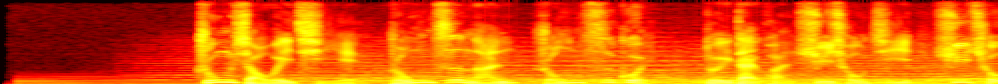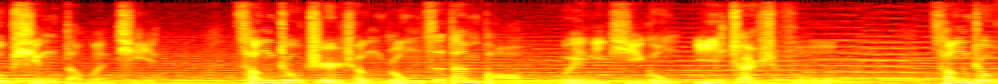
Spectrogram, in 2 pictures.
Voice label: 企业专题大气浑厚男

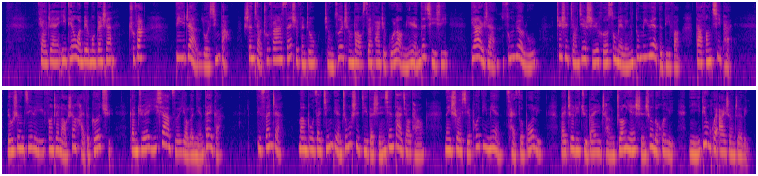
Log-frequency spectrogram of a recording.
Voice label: 旅游类短视频配音; 练习样例

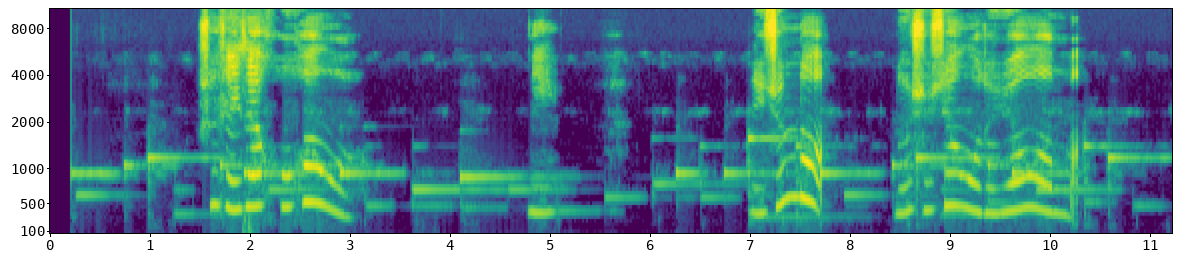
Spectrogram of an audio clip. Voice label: 萝莉音

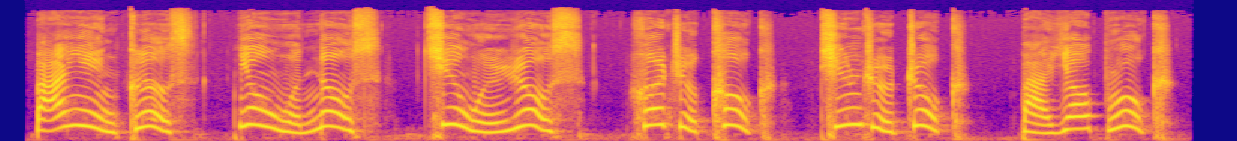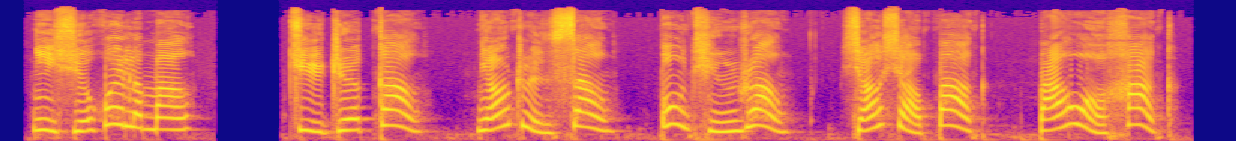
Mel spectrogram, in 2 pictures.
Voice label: 童声 英文

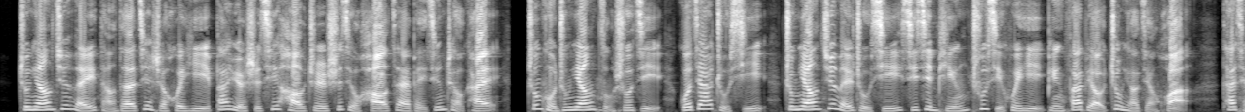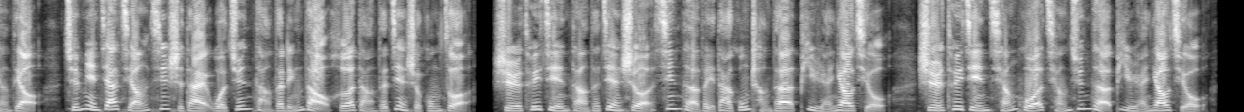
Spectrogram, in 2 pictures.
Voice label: 正播新闻; 中共中央

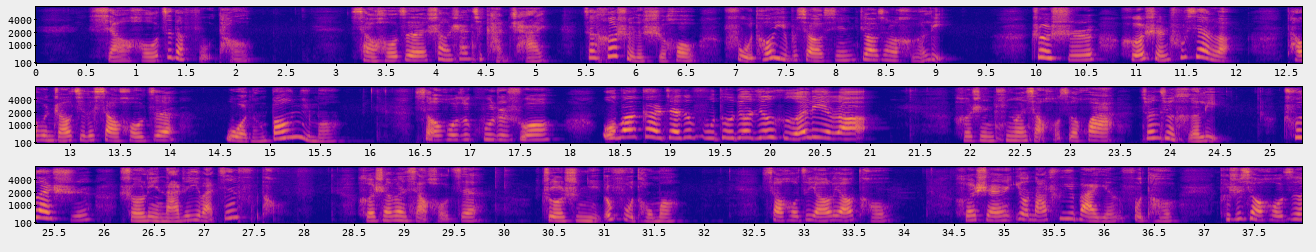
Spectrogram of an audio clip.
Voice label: 幼儿有声读物试音

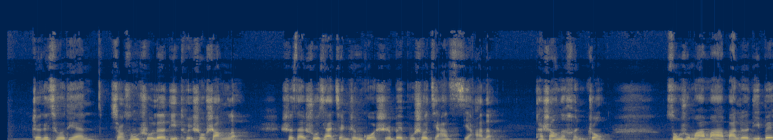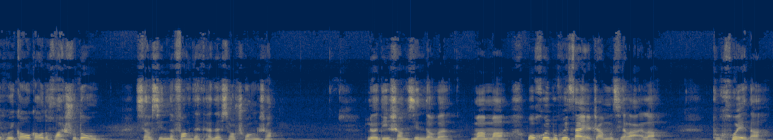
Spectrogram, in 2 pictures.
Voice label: 童话试音

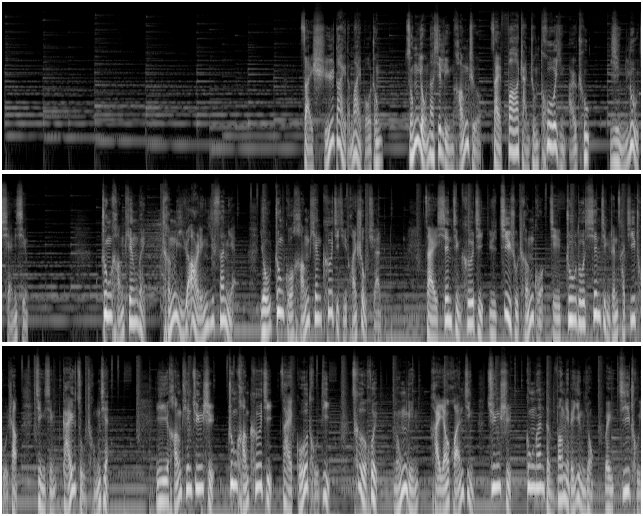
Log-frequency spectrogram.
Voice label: 企业宣传 男

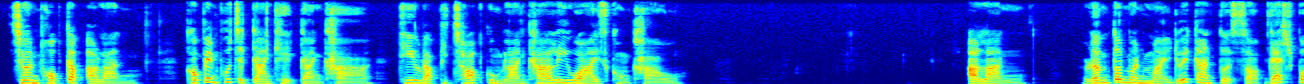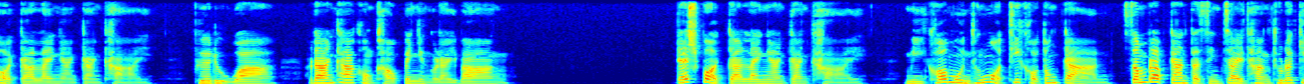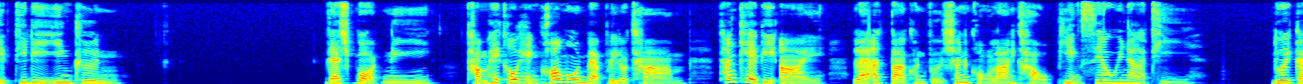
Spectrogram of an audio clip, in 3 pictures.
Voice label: 泰语女干音

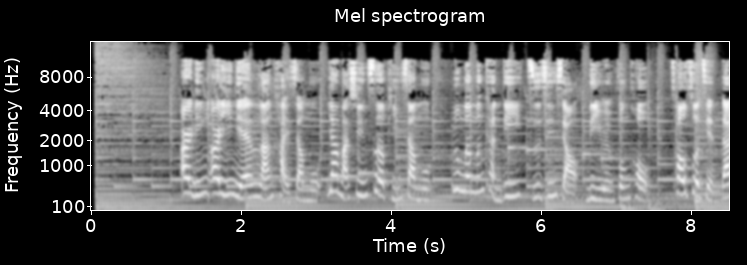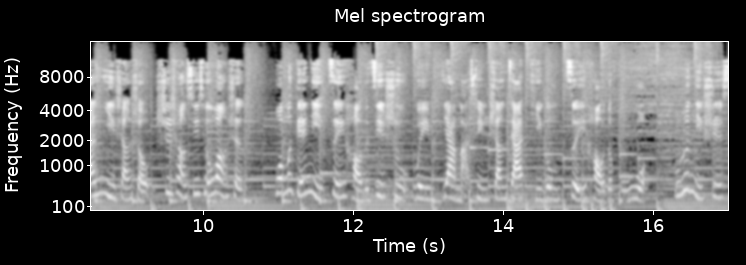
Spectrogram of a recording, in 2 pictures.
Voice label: 跨境电商信息流广告

